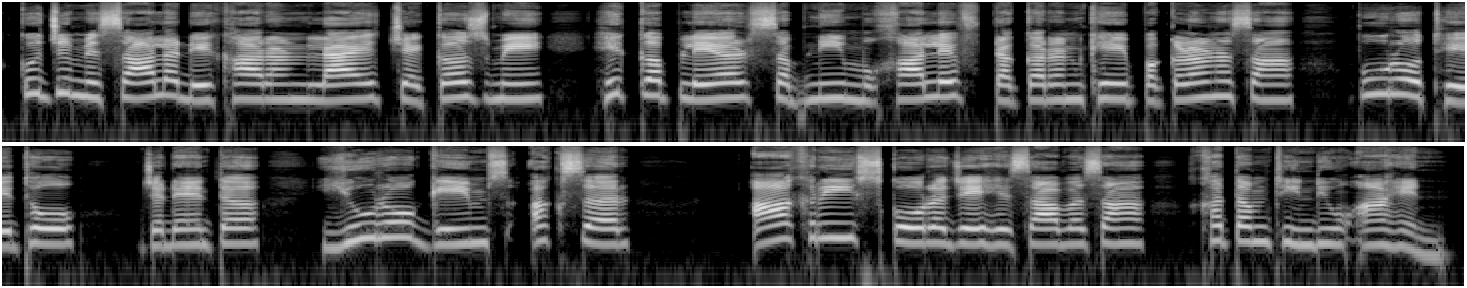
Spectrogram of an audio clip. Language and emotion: Sindhi, neutral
